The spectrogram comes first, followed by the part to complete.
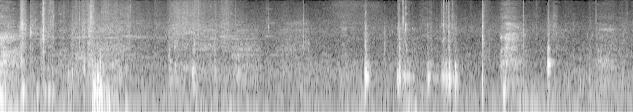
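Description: Scattered knocks, scrapes and rustles of a person reaching into a narrow crevice between rocks, the handheld camera brushing against the stone. A series of short, sharp clicks comes in the second half.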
